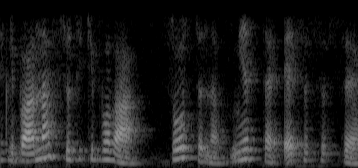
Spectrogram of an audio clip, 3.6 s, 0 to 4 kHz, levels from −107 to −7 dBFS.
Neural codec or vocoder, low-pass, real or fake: none; 3.6 kHz; real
